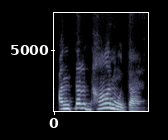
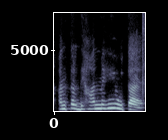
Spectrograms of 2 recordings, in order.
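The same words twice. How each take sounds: First: Slow अंतर्धान without ya; correct pronunciation. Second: अंतर्ध्यान with the extra ya sound; wrong pronunciation. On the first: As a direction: carefully say अंतर्धान, dha not dhya. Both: Shown as a demonstration. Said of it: "अंतर्ध्यान नहीं होता है, अंतर्धान होता है".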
